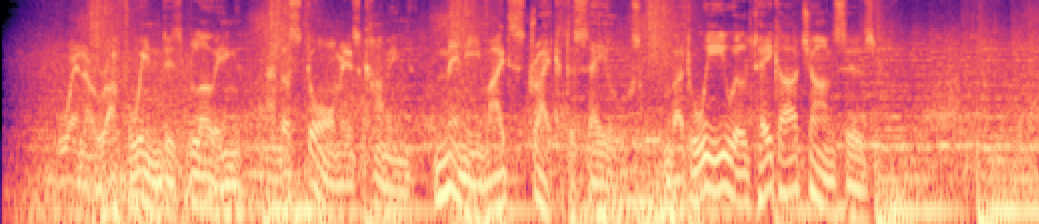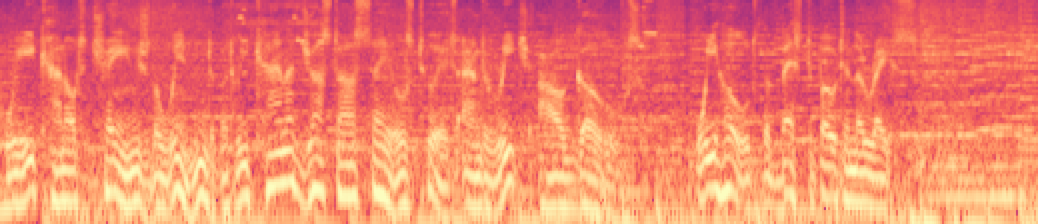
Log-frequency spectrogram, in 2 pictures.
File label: Industry Corporate Motivational Image Film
